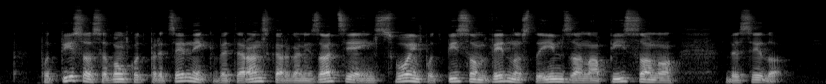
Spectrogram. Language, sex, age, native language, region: Slovenian, male, 30-49, Slovenian, Drava region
